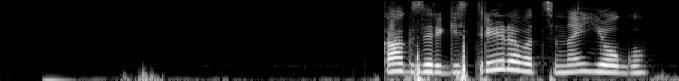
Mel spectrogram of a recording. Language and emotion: Russian, neutral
